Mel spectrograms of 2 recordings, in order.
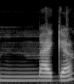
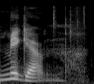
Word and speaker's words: Mégane: Donc, vous vous souvenez tout à l'heure, elle disait Magan, il me semble. On va aller l'écouter. Magan. Et moi, je vais entendre Megan.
